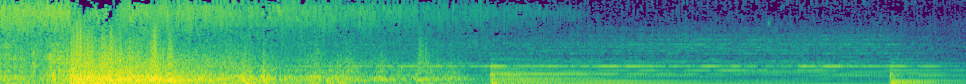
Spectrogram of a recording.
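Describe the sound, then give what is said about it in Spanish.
A loud rumble of rolling thunder from a night-time storm swells and slowly fades over several seconds, giving way to soft, sustained musical tones with no voices. “La noche pasó y con ella también pasó la tormenta.”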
